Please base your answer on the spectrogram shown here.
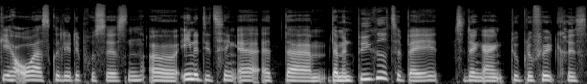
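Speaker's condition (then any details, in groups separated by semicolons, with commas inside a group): No condition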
